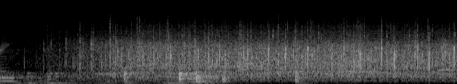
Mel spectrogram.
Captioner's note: applause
